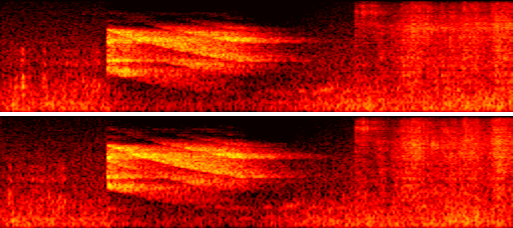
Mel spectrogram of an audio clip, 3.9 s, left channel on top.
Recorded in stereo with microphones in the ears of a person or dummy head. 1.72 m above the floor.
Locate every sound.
0.8 s a fire alarm: 5° right (ahead or behind), 5.5 m
2.6 s crumpling: 5° right (ahead or behind), 5.5 m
